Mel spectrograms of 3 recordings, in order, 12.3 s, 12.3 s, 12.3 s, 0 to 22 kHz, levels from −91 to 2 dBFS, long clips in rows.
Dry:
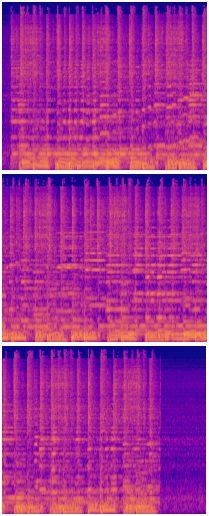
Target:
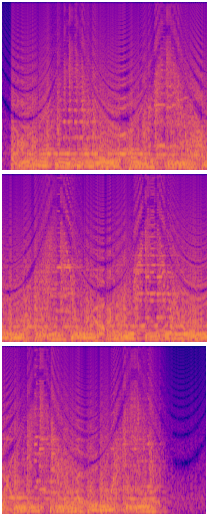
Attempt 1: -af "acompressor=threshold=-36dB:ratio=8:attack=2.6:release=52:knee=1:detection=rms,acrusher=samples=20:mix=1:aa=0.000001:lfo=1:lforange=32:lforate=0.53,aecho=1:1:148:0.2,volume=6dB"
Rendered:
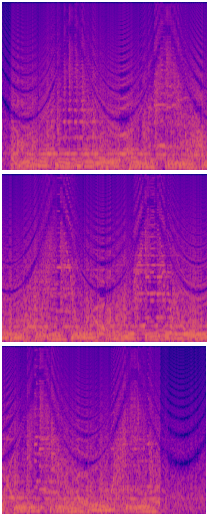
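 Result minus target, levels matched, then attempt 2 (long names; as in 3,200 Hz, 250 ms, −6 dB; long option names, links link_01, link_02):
downward compressor: peak gain reduction +10 dB; echo 92 ms early
-af "acompressor=threshold=-24.5dB:ratio=8:attack=2.6:release=52:knee=1:detection=rms,acrusher=samples=20:mix=1:aa=0.000001:lfo=1:lforange=32:lforate=0.53,aecho=1:1:240:0.2,volume=6dB"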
